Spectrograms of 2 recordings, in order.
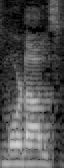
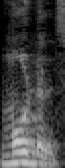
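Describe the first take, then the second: First: It has a long, stressed second vowel 'daals'. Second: It has a short first vowel, like 'model'. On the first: The speaker calls it wrong. "मोडाल्स नहीं" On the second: The speaker calls it right. "मॉडल्स होता है"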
